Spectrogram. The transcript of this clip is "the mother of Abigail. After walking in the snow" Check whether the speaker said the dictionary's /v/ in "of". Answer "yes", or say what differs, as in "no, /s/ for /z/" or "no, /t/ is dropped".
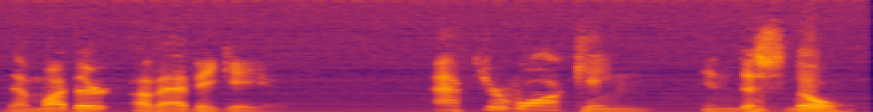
yes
